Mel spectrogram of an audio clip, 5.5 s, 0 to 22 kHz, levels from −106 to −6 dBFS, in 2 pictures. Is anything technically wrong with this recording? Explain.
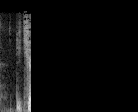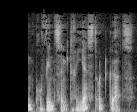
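Yes. There is an audio dropout to silence from 0.61 to 3.32 s. The speech cuts off abruptly and returns mid-flow about 2.7 s later. The gap is silent, with no room tone or background noise underneath. That points to the input signal being lost while recording continued and silence was written in its place. A disconnected device, a failed link or an accidental mute is the likely cause. Whatever was said during that stretch is gone.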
